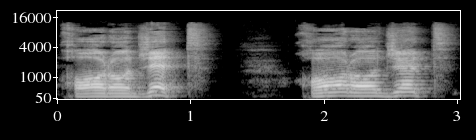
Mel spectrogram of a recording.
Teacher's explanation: ici le ta soukoun c'est comme le kef soukoun on bloque on lâche le souffle d'air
